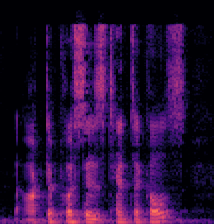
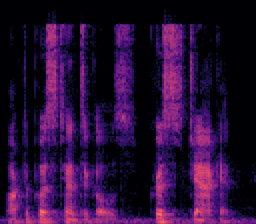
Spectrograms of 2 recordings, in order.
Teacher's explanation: Some people add in an extra syllable. They say an extra S, the octopus's tentacles, and some people don't.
